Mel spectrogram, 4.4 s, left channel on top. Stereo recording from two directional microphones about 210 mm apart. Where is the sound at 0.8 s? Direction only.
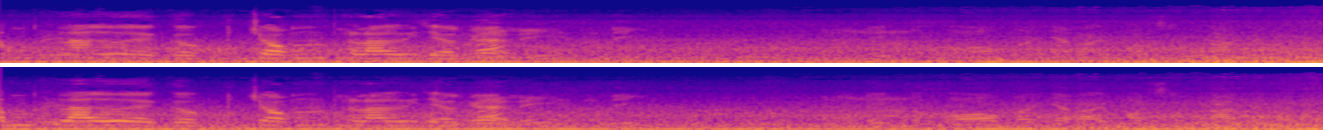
20° left (ahead or behind).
